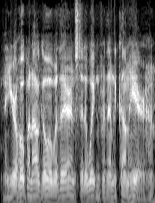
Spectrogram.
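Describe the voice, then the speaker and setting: An actor playing a firm, unflappable frontier marshal, terse and dry, in an old-time radio western. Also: male voice, deep voice, steady tone, quick pace, bright, forceful tone. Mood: dry, steady. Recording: noisy, muffled old-time radio recording.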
